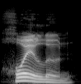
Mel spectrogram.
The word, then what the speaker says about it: Højlund: Rasmus Højlund. So a Yeah. lot easier. Yeah, very easy. It's Yeah. you don't pronounce the D, and the J turns to a Y.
